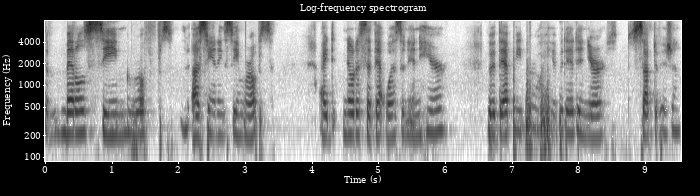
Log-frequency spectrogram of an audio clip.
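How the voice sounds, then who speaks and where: A shaky woman's voice, medium in pitch, speaks at a fairly slow pace with monotone, flat intonation against noticeable background noise. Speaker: planning commission member. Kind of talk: public meeting discussion.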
